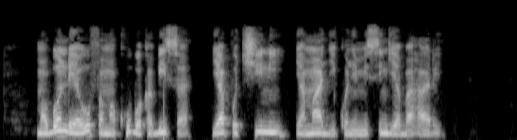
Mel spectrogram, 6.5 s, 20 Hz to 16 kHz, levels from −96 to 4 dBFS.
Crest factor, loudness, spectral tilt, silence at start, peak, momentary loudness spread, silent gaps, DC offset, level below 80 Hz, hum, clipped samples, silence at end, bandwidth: 18 dB; -24 LUFS; -4.5 dB/octave; 0.45 s; -6 dBFS; 8 LU; 2.44-2.52 s; under 0.1%; -62 dBFS; none; under 0.1%; 0.95 s; 8 kHz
